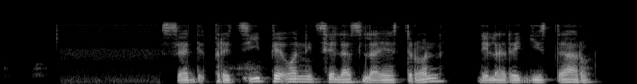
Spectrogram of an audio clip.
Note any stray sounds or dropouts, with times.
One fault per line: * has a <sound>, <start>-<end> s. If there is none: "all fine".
all fine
